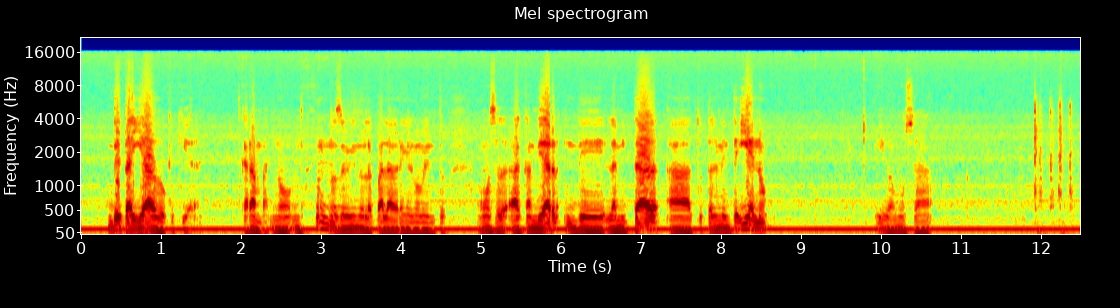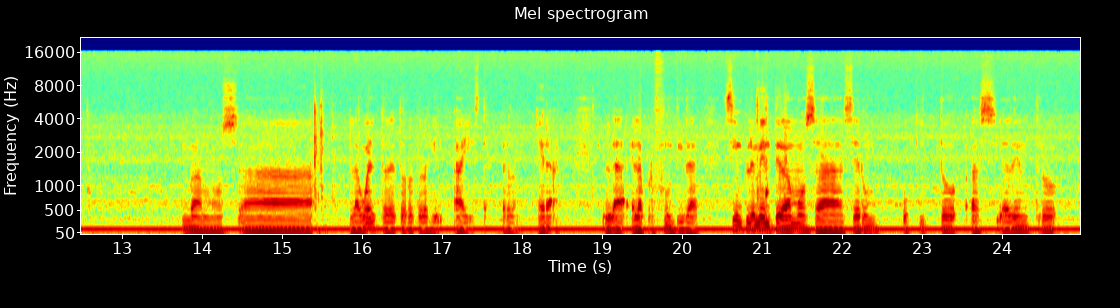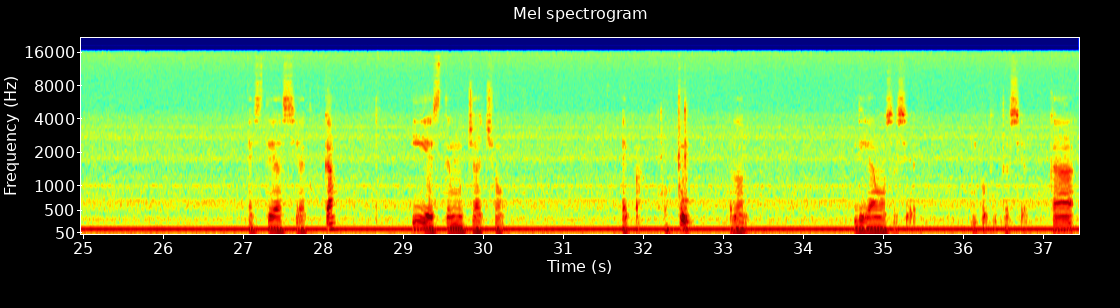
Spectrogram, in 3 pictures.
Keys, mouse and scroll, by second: 1.1 click, 5.4 click, 6.7-7.3 scroll down 2, 8.5-10.6 drag, 10.5 ctrl+z, 12.4-14.1 drag, 13.8 ctrl+z, 14.8-18.5 drag, 18.9 right click, 19.3 Tab, 21.3-25.9 right drag, 26.1 click, 26.9 right click, 28.6-30.4 right drag, 30.7 Escape, 32.8-36.1 drag, 37.0 right click.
